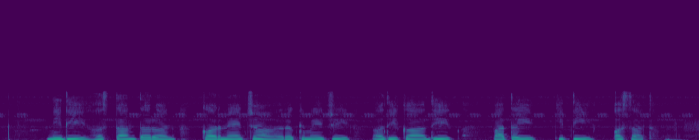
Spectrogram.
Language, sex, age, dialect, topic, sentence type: Marathi, female, 18-24, Southern Konkan, banking, question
